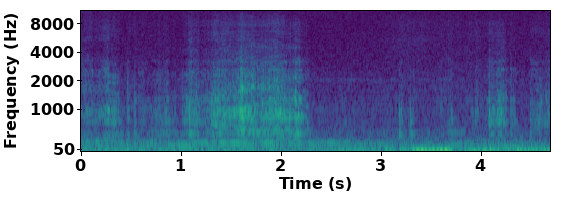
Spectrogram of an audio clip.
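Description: Fingertips and nails rub and scratch the drum head and wooden rim of a small, hollow wooden toy pellet drum. The result is a low, rumbling scrape with a hollow resonance that swells through the middle of the clip. It then breaks into short, scratchy strokes toward the end.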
